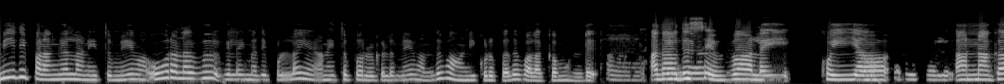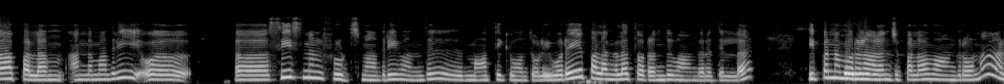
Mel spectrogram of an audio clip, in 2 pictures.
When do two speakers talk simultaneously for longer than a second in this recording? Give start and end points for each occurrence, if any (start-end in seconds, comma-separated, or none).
none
